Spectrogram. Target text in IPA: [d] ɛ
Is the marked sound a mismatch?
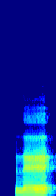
yes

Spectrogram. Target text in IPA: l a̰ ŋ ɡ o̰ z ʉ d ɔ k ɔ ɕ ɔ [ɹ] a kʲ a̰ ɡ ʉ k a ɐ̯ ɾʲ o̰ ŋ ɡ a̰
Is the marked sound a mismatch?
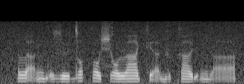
no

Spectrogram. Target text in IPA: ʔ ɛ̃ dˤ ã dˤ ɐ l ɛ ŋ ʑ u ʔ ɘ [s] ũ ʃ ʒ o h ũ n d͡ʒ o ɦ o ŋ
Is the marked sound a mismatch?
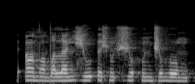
yes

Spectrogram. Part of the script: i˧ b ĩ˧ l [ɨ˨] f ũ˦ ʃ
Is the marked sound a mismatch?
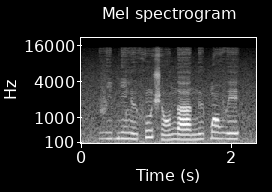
no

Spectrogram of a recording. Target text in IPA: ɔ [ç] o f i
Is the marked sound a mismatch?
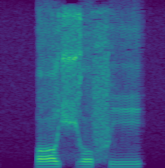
no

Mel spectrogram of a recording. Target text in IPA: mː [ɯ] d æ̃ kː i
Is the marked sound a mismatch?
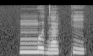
yes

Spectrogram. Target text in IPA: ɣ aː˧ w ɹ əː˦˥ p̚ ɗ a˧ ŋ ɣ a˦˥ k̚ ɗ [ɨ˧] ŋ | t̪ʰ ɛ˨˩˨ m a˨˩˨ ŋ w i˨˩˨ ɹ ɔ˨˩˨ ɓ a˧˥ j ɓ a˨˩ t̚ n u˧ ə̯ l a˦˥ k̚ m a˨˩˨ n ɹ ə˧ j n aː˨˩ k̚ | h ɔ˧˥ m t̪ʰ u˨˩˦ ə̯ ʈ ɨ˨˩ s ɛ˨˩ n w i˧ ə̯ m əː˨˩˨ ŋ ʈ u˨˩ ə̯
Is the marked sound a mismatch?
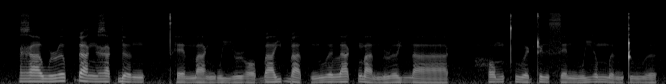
yes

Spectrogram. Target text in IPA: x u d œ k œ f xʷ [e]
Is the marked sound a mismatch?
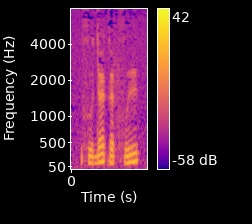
yes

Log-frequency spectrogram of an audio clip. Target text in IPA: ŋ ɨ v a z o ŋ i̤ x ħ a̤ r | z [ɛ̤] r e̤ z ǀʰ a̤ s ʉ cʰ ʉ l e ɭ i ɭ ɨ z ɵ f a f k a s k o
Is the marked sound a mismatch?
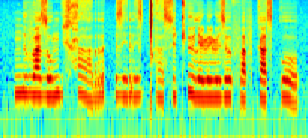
yes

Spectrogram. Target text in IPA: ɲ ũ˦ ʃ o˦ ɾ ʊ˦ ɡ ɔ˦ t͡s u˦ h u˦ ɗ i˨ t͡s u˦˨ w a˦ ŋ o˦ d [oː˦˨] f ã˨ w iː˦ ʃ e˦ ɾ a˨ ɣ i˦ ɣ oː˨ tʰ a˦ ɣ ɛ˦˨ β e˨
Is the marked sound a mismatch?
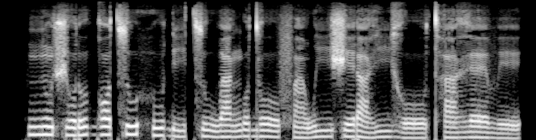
no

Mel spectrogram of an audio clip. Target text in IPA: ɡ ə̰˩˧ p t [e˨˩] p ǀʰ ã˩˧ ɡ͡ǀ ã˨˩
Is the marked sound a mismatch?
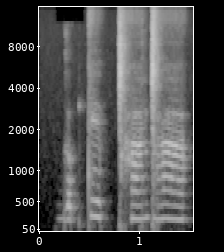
no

